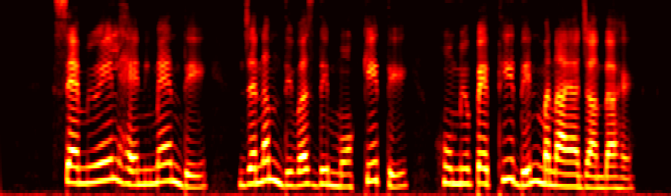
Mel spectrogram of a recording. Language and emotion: Punjabi, neutral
